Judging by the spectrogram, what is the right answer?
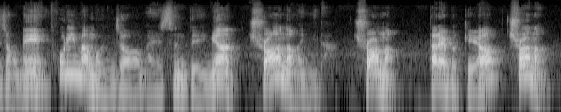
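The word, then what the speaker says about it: Toronto: 소리만 먼저 말씀드리면 따라해볼게요 truna 그런데 이게 트러너가 뭘까 궁금하시죠 바로 캐나다의 도시 토론토를 의미합니다 우리가 알고 있는 토론토가 영어로 하면 토론토인 것 같잖아요 하지만 우리가 영어로 토론토 발음 소리를 들어본 적이 없으니까 이렇게 쉬운 단어도 알아듣지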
